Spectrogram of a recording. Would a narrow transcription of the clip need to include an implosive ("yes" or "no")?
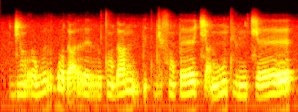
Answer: yes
